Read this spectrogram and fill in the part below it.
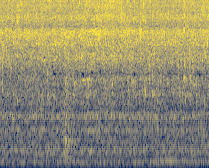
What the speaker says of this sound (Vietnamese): Mình chiên trứng cút cho da nó phồng lên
